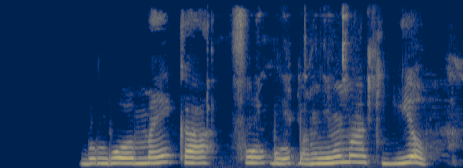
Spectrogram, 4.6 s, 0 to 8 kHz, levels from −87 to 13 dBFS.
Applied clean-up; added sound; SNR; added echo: neural mask model Resemble Enhance denoiser.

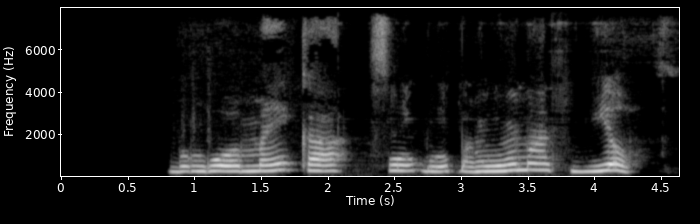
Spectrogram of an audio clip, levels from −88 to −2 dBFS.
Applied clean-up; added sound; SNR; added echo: neural mask model DeepFilterNet 3.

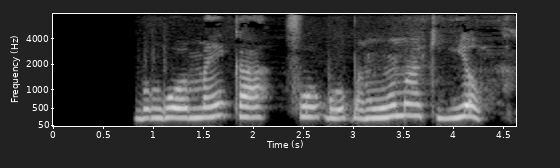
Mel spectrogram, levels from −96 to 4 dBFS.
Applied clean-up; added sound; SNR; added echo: none; none; none; none.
